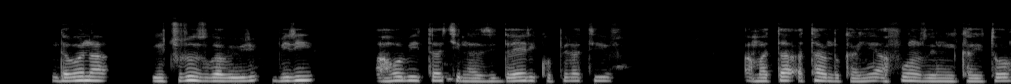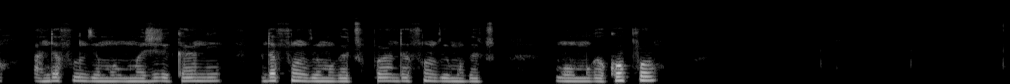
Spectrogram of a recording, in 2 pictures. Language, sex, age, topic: Kinyarwanda, male, 25-35, finance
